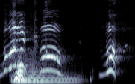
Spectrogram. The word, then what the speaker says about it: modicum: No, I just say modicum. Just say it like it's one word. Say it like it's one word, not two words.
